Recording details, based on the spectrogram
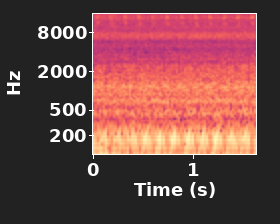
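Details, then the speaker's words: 2006 Ford Taurus 3.0L idling with cylinder 5 misfire (codes P0305, P0316): a steady stumble, a soft dip about seven times a second over the engine hum. Cylinder 5 plug was oil-covered, spark confirmed at the plug, and the cylinder is dead. "arted it up and you can hear the Miss so then what I did real quick came up here pull the plug and you can actually see it art so that was good confirm that I had spark"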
